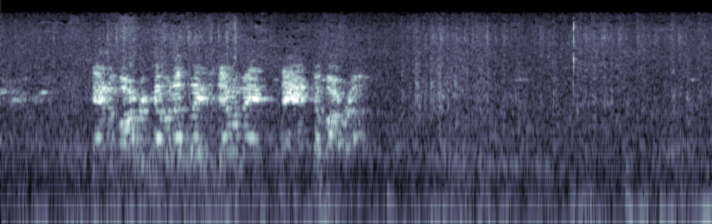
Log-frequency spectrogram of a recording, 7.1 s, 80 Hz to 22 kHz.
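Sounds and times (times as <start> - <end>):
passenger train rolling along the tracks into a station: 0.0 - 7.1
faint clatter: 3.8 - 7.1.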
